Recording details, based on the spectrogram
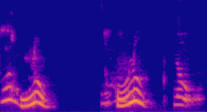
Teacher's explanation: mình sẽ chỉ đọc một nửa thanh thôi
